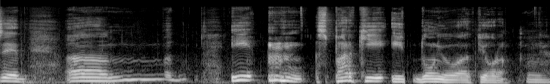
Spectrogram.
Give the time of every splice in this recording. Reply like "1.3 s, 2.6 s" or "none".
3.1 s, 4.0 s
